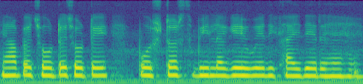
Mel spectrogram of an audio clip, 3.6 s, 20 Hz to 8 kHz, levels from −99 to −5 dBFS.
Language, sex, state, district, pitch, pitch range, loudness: Hindi, female, Jharkhand, Deoghar, 230 Hz, 225-235 Hz, -15 LUFS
